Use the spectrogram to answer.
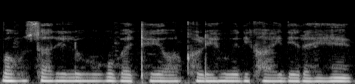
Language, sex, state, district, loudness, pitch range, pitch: Urdu, female, Bihar, Saharsa, -18 LUFS, 150-160 Hz, 155 Hz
